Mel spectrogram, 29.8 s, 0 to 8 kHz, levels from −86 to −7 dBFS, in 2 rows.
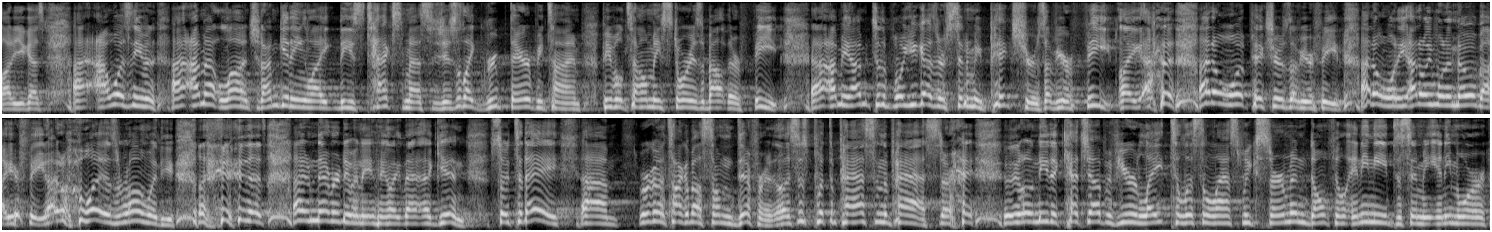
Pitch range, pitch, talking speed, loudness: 185-230 Hz, 205 Hz, 260 wpm, -25 LUFS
